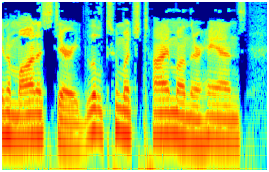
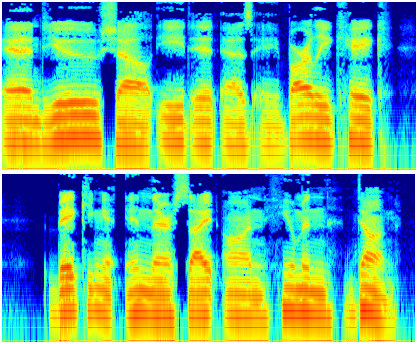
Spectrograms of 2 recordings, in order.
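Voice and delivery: very slow, deliberate reading aloud; 3 semitones lower, 5 dB quieter than usual. Reading a passage from Ezekiel chapter 4 aloud, very slow reading. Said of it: "Let me read it slow".

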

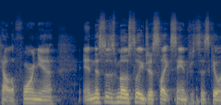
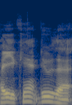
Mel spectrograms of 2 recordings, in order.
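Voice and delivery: put-on Southern accent; 2 semitones higher, 3 dB quieter than usual. Acting out a cop stopping an armed man: southern accent. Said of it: "we're giving them the southern accent".

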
